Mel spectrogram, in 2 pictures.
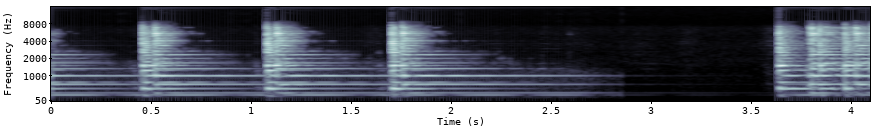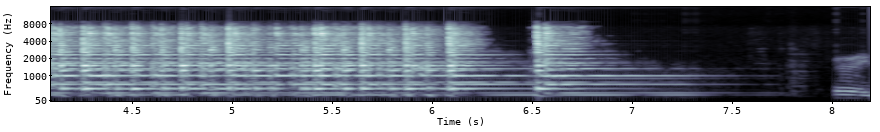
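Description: Mandolin sounding an E and B double stop, a consonant, resonant fifth. It is struck four times about half a second apart, each stroke ringing on, then after a short pause the same pair is played with about three seconds of rapid tremolo picking, ending on one more stroke that rings out.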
